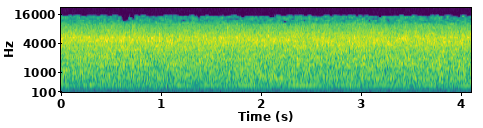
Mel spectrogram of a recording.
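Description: Steady hiss of water running through a fish spa foot trough, with a faint steady hum underneath.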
